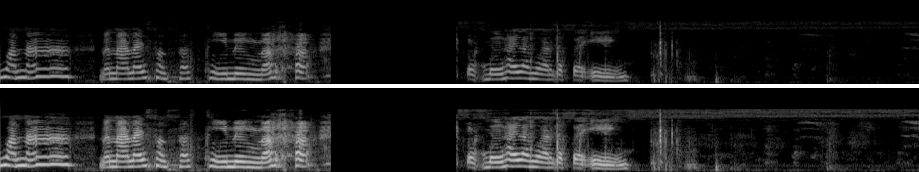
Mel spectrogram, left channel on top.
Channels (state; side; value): quieter; left; 11.5 dB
